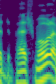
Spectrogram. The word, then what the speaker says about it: Depeche Mode: Yeah, Depeche Mode.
